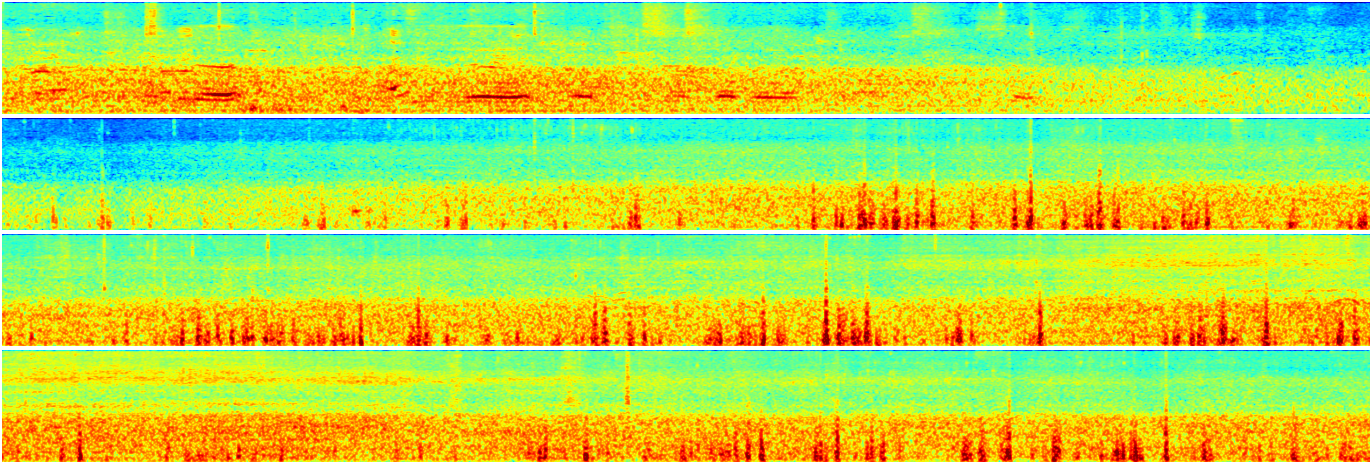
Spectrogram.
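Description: A ship's engines rumble low and steadily across the water.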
